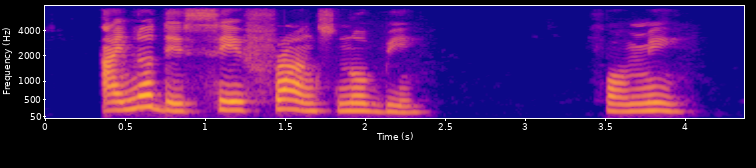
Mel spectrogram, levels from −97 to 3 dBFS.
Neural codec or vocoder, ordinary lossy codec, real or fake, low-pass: none; AAC, 48 kbps; real; 7.2 kHz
